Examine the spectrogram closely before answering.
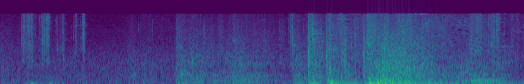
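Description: Gunshots fire in quick bursts, loud and close.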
